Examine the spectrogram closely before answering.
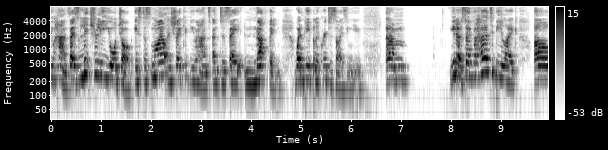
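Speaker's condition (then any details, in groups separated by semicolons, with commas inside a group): No condition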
